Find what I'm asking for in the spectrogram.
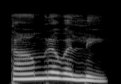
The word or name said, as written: ತಾಮ್ರವಲ್ಲಿ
